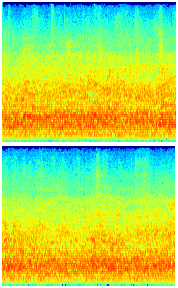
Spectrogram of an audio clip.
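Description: A large crowd of men talks all at once in an echoing hall.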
